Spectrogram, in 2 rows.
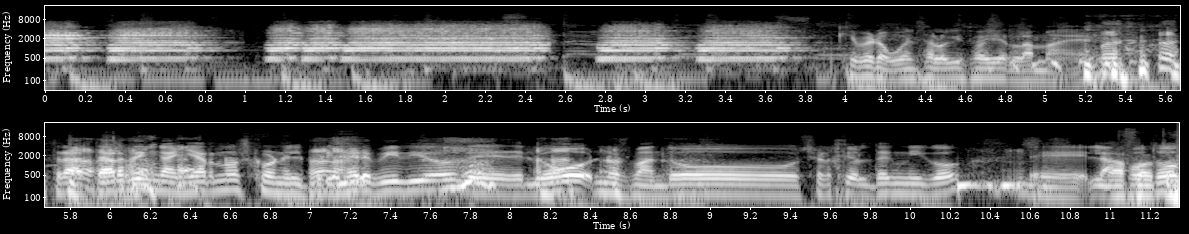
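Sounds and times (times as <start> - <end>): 
car horn honking: 0.0 - 3.9
speech: 4.0 - 11.3
laughter: 5.0 - 9.2, 10.3 - 10.8.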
